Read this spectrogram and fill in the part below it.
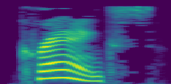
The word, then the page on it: cranks: British English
